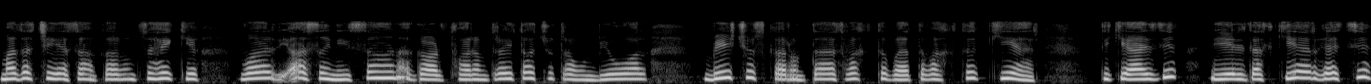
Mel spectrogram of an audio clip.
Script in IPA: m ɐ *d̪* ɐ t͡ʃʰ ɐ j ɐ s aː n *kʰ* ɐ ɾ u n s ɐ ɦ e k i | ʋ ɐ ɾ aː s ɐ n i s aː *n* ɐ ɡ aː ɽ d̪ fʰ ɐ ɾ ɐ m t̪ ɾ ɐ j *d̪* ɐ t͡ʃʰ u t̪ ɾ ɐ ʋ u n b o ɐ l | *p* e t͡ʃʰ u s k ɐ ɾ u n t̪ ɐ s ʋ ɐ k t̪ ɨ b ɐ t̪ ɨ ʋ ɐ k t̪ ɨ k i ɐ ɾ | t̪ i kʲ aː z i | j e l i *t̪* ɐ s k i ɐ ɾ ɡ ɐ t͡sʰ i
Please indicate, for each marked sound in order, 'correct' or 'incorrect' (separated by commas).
correct, incorrect, correct, incorrect, incorrect, correct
